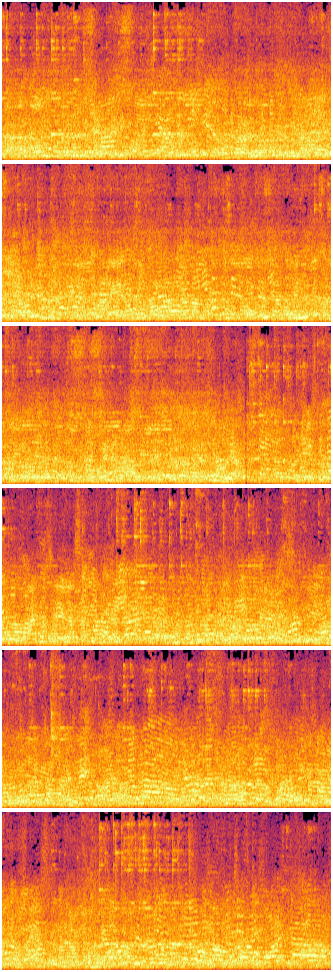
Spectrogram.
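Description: A crowd of children and adults chatter all at once nearby.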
